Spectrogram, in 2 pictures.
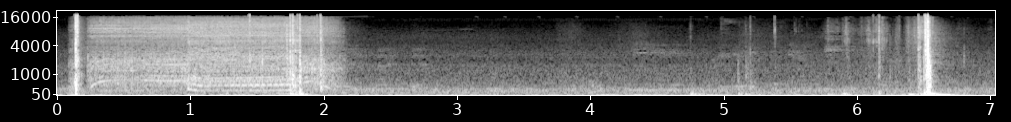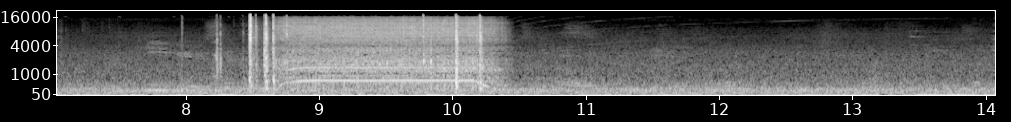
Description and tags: polaroid with and without film
Shooting a Polaroid 600 series camera. First one is with film, the second without film.
photography, bluemoon, foley, polaroid, sound-museum, whirr, camera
